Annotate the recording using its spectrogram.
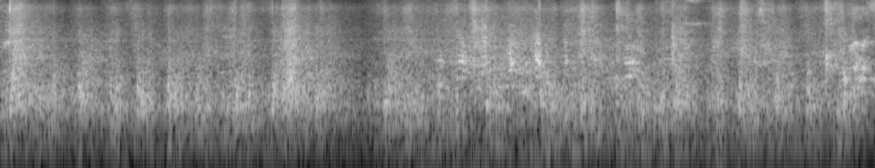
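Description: Spectators shouting and cheering: a loud, continuous crowd din in a small indoor hall.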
